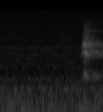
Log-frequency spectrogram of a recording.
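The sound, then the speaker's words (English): A deep breath drawn in near the end of a guided affirmation session, a short soft breathy rush rising over a steady low hum. “We are centered and empowered in all moments. Good. Take a deep breath.”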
